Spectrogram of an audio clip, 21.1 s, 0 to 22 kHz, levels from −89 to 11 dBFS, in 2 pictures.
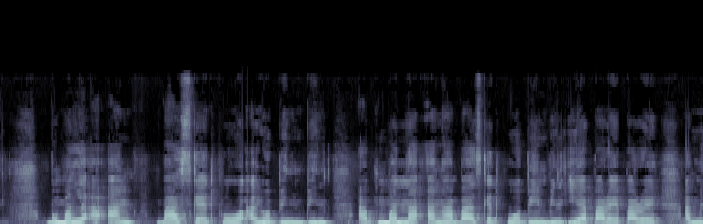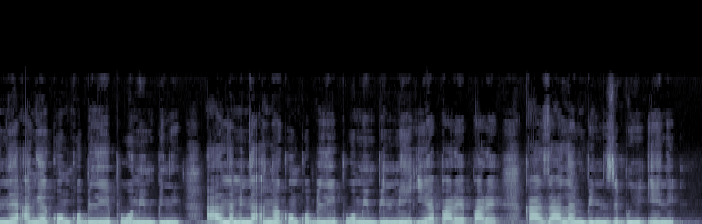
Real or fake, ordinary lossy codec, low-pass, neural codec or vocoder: real; AAC, 64 kbps; 14.4 kHz; none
